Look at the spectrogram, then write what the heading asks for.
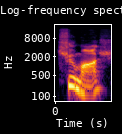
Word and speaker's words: Chumash: purchase a art scroll Chumash. It's spelled with a CH. When you see it, looks like Chumash if you are a Sephardic Jew, but it's in fact Chumash.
